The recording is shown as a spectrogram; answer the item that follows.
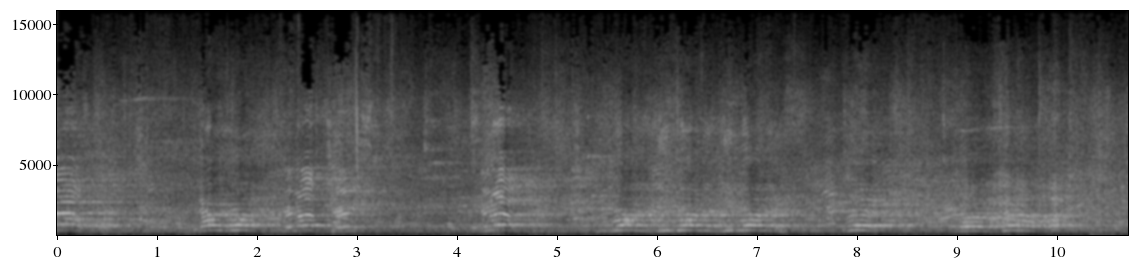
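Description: High-pitched voices shouting short, repeated calls in a gym, not clear enough to make out as words.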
